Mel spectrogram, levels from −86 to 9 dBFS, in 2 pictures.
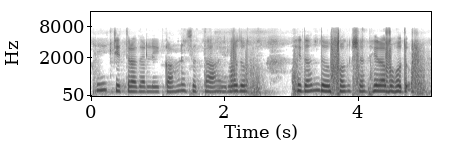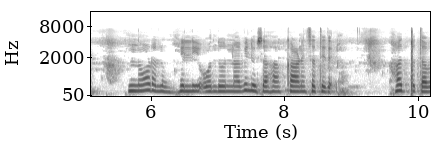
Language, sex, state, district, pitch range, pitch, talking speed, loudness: Kannada, female, Karnataka, Gulbarga, 220-240 Hz, 225 Hz, 90 wpm, -24 LUFS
